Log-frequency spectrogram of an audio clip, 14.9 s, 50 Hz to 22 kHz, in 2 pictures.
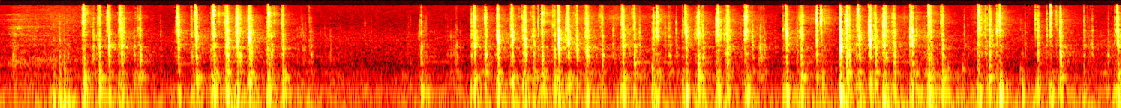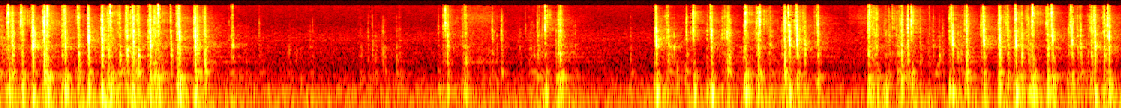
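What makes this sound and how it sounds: Fingertips of both hands type on a small 68-key backlit mechanical keyboard with round typewriter-style plastic keycaps set on a silver metal plate. Bursts of rapid, bright, clacky keystrokes come in an irregular rhythm, broken by short quiet pauses. Each click is sharp and dies away almost instantly.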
